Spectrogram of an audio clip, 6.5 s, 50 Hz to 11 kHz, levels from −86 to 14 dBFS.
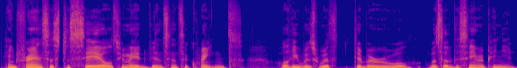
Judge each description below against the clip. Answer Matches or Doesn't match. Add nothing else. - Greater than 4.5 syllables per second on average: Matches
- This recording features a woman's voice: Doesn't match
